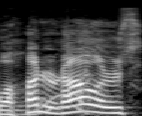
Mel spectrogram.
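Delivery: high, loud incredulous echo; can't believe the price he heard; shocked disbelief. Retold or imitated. Outraged retold reply.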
